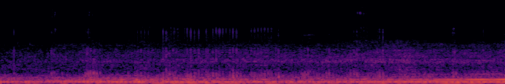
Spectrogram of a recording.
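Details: A two-week-old kitten, fostered and recovering from poor health, purrs contentedly after feeding; a deep even rumble runs throughout beneath light rustling and soft clicks.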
